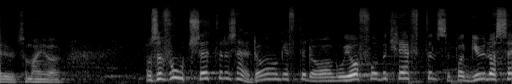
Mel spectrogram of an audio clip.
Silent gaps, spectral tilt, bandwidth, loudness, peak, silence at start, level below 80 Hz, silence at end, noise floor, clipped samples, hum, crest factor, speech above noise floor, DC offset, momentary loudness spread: none; -4.5 dB/octave; 16 kHz; -33 LUFS; -16 dBFS; 0 s; -70 dBFS; 0 s; -56 dBFS; under 0.1%; none; 18 dB; 23 dB; under 0.1%; 12 LU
